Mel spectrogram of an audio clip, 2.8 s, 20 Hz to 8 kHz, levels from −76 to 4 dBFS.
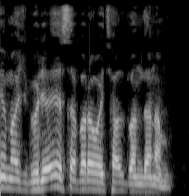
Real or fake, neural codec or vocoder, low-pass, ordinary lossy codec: real; none; 7.2 kHz; AAC, 32 kbps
